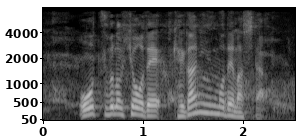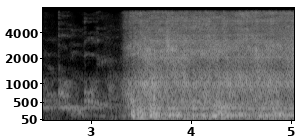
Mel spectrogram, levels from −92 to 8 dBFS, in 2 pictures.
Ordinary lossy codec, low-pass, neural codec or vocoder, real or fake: none; 7.2 kHz; codec, 16 kHz, 4 kbps, X-Codec, WavLM features, trained on Multilingual LibriSpeech; fake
